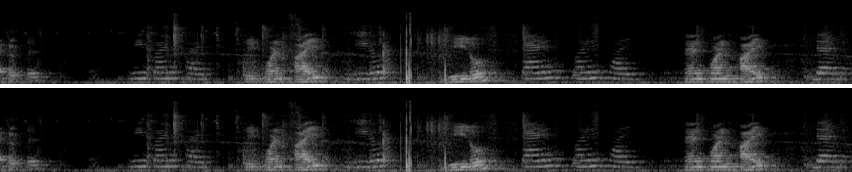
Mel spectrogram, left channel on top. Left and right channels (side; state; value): both; identical; correlation 1.00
